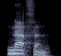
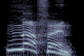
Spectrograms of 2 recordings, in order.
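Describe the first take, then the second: First: Said in the usual way. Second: High exclaiming Nothing. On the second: Real, not acted. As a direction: cry out Nothing, pitch jumping up. Calls again, louder, no answer.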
